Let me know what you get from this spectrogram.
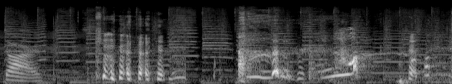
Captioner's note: laughs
